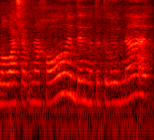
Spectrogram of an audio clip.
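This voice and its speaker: A woman with ordinary pitch variation, amid noticeable background noise and audible room echo. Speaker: travel vlogger. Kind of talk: travel vlog narration. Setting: bus terminal and bus; hotel room. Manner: casual, chatty; quiet, lowered voice.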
